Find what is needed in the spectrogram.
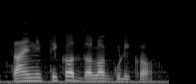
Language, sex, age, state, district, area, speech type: Odia, male, 18-30, Odisha, Balangir, urban, spontaneous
